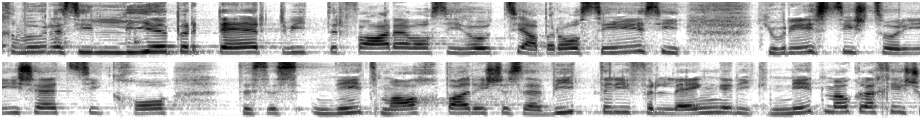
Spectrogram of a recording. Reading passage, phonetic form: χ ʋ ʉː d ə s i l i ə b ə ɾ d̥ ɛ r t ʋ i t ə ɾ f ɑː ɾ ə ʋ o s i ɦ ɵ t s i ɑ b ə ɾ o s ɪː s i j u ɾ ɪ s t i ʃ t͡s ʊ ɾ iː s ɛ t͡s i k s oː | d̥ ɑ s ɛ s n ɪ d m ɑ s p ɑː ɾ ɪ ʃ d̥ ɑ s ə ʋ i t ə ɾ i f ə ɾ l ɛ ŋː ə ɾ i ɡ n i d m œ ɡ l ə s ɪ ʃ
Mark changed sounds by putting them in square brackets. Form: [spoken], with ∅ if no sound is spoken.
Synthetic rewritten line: χ ʋ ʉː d ə s i l i ə b ə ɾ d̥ ɛ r t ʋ i t ə ɾ f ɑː ɾ ə ʋ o s i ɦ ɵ t s i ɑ b ə ɾ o s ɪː s i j u ɾ ɪ s t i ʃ t͡s ʊ ɾ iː [ʃ] ɛ t͡s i k [χ] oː | d̥ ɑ s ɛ s n ɪ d m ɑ [χ] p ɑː ɾ ɪ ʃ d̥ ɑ s ə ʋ i t ə ɾ i f ə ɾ l ɛ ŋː ə ɾ i ɡ n [ɪ] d m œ ɡ l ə [χ] ɪ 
